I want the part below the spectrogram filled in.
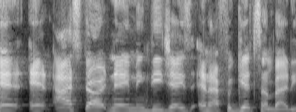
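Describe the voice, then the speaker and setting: Projected and raised, the voice has a bright, sharp tone and ordinary pitch variation. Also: man. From Chicago, West Side. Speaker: nonprofit foundation president. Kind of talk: interview. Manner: halting, repeats words.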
